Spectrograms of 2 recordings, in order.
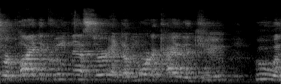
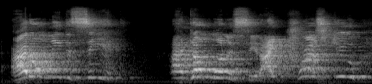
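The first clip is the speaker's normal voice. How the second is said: emphatic assurance; 7 semitones higher, 8 dB louder than usual. Retold or imitated. King reassures Esther emphatically.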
